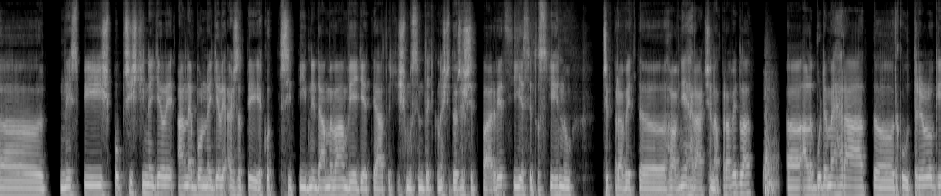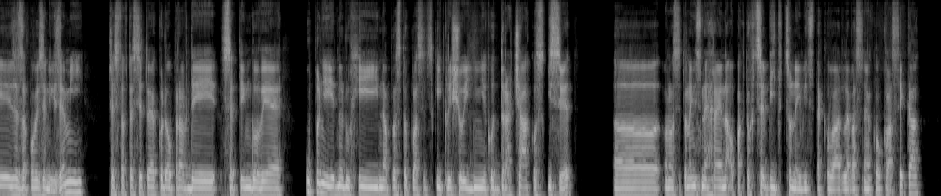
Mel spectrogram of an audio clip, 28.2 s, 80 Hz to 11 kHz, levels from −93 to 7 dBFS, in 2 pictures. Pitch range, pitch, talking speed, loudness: 115-130 Hz, 120 Hz, 155 wpm, -24 LUFS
